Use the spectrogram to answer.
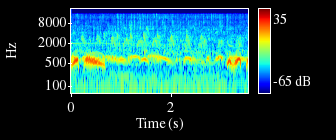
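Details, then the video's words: Spotted dove in the morning giving soft, low cooing notes that run together into a murmuring string, with a louder, fuller coo at the start and the end. "Một buổi sáng tràn ngập niềm vui từ tiếng chim cu gáy"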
